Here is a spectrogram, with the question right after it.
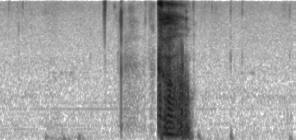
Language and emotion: Russian, neutral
